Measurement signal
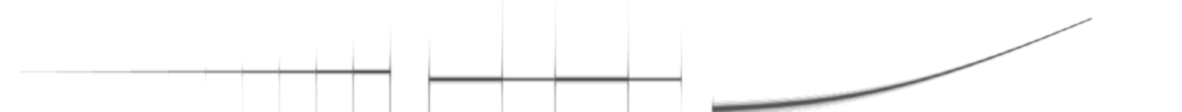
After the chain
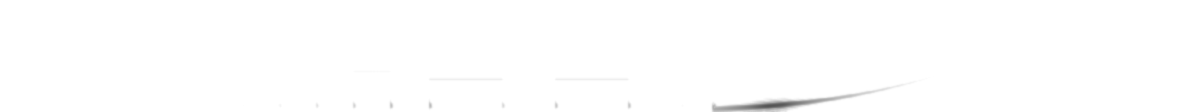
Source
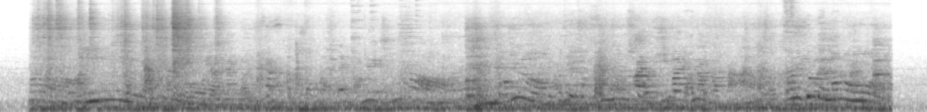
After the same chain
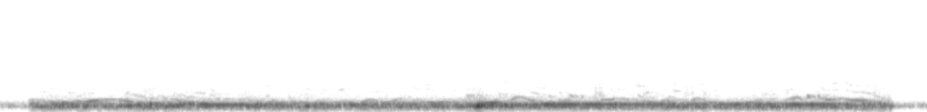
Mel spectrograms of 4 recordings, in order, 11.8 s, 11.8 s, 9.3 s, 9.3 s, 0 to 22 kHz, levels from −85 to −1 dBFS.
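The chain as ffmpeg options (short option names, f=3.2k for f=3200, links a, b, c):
-af "asuperpass=centerf=160:order=4:qfactor=3.1"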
